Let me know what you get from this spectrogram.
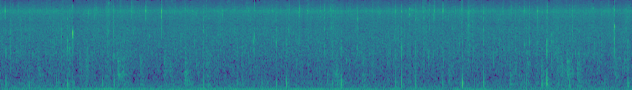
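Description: Rain ambience: a steady hiss of rain with many separate drops ticking.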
